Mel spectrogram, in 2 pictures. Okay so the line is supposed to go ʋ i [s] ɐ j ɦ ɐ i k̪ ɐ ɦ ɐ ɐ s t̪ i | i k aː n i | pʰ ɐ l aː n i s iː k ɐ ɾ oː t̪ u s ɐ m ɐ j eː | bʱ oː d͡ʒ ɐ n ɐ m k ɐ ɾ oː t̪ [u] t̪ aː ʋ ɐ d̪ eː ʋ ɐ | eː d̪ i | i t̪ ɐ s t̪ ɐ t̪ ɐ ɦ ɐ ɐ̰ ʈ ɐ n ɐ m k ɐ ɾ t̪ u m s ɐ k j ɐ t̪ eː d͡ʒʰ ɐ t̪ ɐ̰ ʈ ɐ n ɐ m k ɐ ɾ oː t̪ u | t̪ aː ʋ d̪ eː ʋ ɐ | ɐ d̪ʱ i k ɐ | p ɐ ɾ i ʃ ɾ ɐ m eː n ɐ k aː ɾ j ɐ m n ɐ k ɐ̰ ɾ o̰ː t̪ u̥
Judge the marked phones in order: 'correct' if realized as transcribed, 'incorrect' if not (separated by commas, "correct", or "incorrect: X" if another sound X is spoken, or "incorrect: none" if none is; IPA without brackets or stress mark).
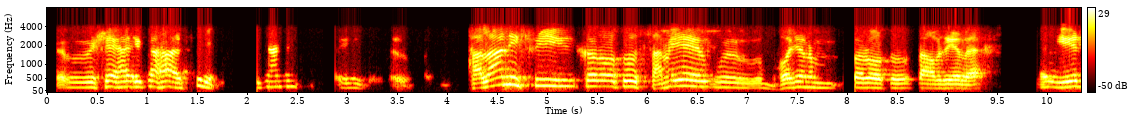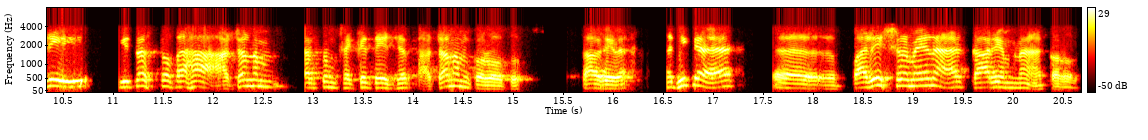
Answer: incorrect: ʂ, correct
